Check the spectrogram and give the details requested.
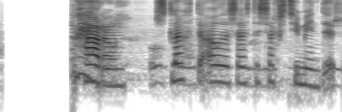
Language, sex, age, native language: Icelandic, female, 15, Icelandic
